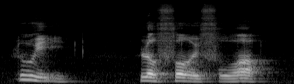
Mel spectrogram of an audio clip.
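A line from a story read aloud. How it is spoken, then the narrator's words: Horrible voice. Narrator (French): s'écria d'une voix affreuse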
